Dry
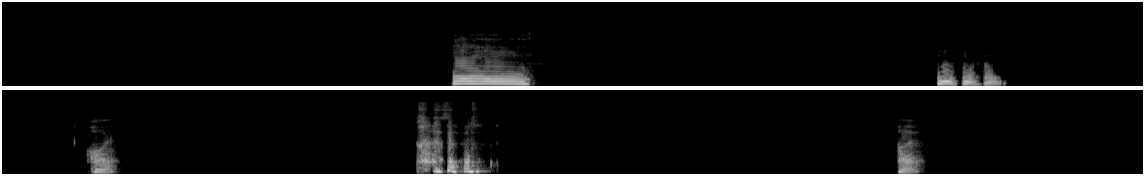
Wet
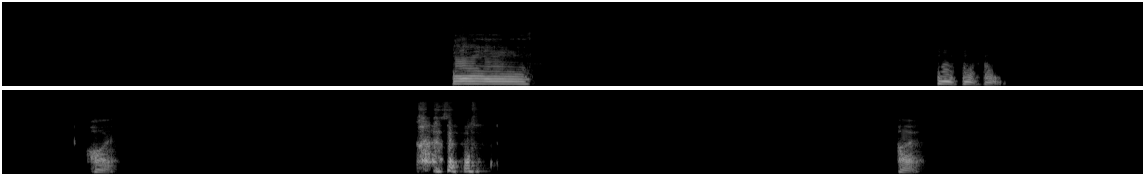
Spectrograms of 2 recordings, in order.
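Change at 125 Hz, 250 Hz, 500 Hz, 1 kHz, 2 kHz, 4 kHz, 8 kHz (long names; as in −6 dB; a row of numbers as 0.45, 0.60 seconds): −17.5, −12.5, −7.5, −4.5, −3.0, −2.0, −2.0 decibels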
